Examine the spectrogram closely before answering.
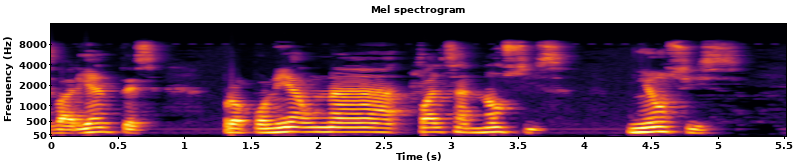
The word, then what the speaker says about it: gnosis: El gnosticismo, en sus múltiples variantes, proponía una falsa gnosis gnosis, sería la pronunciación correcta, sí, una gnosis, porque pues estamos hablando en latín, o un conocimiento esotérico reservado para una élite de iniciados, los neumáticos o espirituales.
